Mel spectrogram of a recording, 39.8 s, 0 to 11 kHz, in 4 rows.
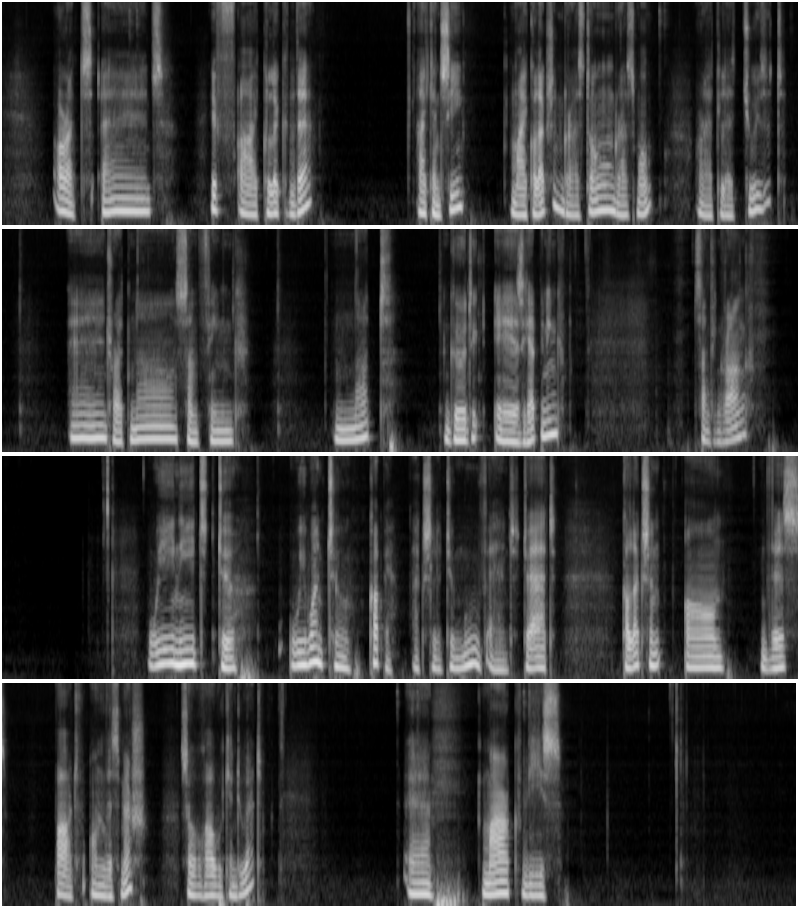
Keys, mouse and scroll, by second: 1.7-4.6 drag, 9.6-10.2 scroll down 4, 10.2-13.0 middle drag, 13.3 scroll down 3, 13.5-15.9 middle drag, 15.9-16.7 scroll up 3, 17.0 scroll down 1, 18.0 scroll down 1, 22.6-25.4 middle drag, 26.3-27.1 middle drag, 27.1 scroll up 2, 28.2-28.7 scroll up 2, 29.4-30.0 scroll up 2, 30.1 scroll down 1, 31.5-32.0 scroll down 1, 32.0 scroll down 2, 32.7-34.9 middle drag, 34.9 click, 36.5 click, 37.7-38.2 scroll up 4, 38.4-39.7 middle drag.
